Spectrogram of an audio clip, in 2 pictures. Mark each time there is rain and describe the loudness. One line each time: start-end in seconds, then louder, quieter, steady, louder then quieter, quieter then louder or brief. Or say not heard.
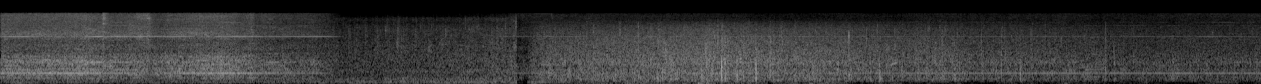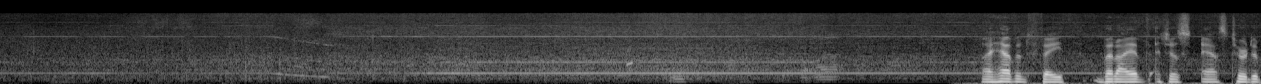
0.0-20.2 louder then quieter.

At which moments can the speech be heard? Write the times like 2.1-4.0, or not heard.
22.4-25.1.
